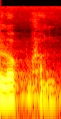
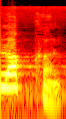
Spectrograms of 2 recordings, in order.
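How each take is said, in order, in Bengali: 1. প্রথম স্বরধ্বনিটি একটি বদ্ধ 'o' ধ্বনি। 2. প্রথম স্বরধ্বনিটি একটি খোলা 'aw' ধ্বনি। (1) "ক্ষীয় থাকলে আমরা জানি আগের অ ওকারান্ত হয়" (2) "ম ফলাযুক্ত থাকলে তার আগের অ কোথাও কোথাও অকারান্ত উচ্চারিত হয়"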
